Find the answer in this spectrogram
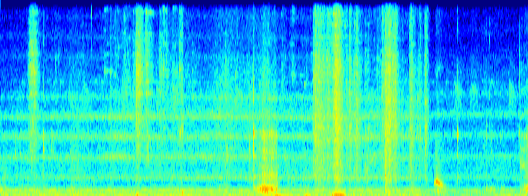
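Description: Scattered light clinks and knocks of a spoon against a bowl during a meal of noodle soup, with one louder, duller thump about five seconds in.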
